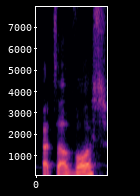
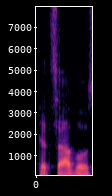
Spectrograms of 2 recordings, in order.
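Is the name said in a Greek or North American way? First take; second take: Greek; North American. First: The name is said with a Greek pronunciation. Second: The name is said with a North American pronunciation. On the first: This is the family's original pronunciation. "How do you say it? Katsavos" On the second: This is how people locally pronounce it. "everybody here in Canada and North America pronounce it Katsavos"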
